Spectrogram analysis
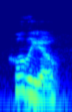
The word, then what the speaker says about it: Julio: your name and man Julio Julio he pronounced it the Spanish way with the J having an H sound you have a couple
